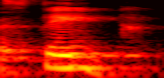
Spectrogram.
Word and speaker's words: steak: Steak, o som do EA em steak tem som de E, né? Steak, E, na verdade.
